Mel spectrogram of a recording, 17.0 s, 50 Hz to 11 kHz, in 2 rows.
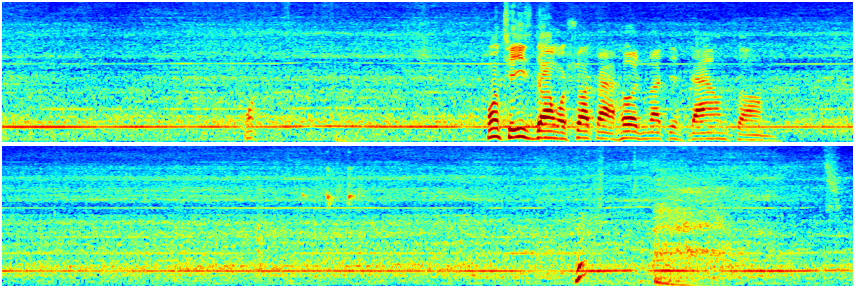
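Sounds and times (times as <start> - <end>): short rising squeak: 11.5 - 12.2.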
